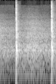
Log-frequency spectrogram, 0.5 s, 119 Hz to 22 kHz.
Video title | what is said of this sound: Tõeline Põrsas kotis Infiniti FX35 Osa 2 | This sounds like metal! It's strong up front!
